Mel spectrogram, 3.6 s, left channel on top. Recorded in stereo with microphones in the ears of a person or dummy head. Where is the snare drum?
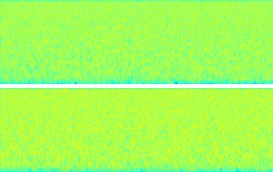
I don't hear a snare drum.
